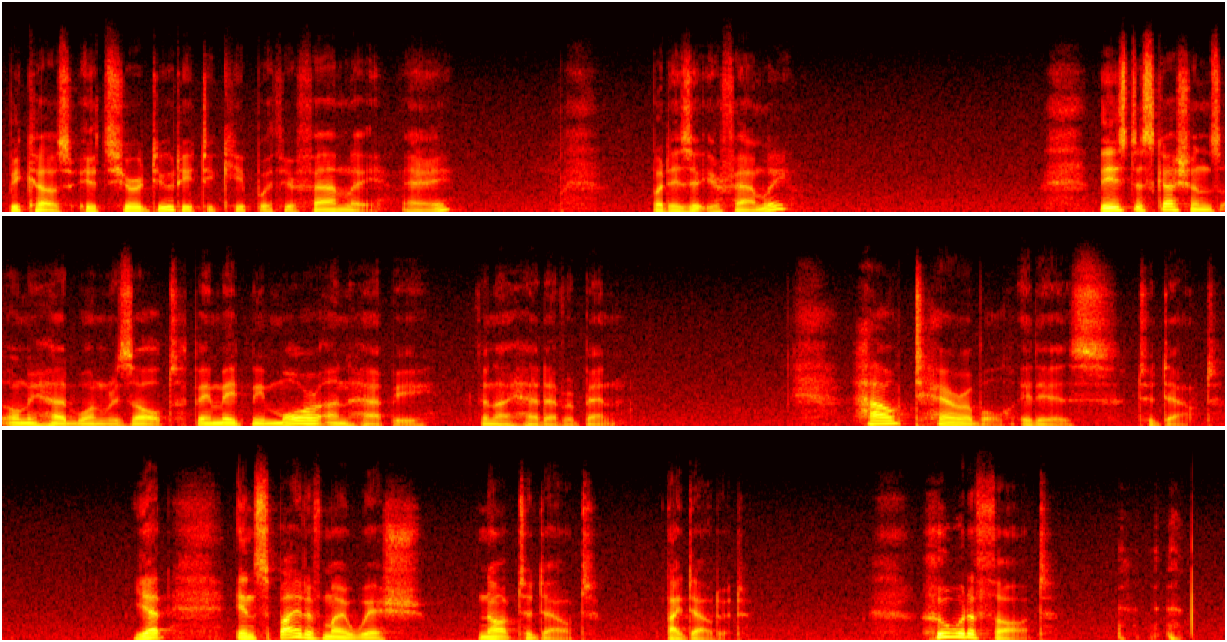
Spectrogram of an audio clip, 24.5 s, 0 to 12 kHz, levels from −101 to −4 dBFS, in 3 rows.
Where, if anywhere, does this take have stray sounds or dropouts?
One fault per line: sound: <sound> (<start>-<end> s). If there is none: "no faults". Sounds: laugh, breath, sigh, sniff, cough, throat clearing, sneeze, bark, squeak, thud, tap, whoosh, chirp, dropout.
sound: laugh (23.7-24.3 s)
